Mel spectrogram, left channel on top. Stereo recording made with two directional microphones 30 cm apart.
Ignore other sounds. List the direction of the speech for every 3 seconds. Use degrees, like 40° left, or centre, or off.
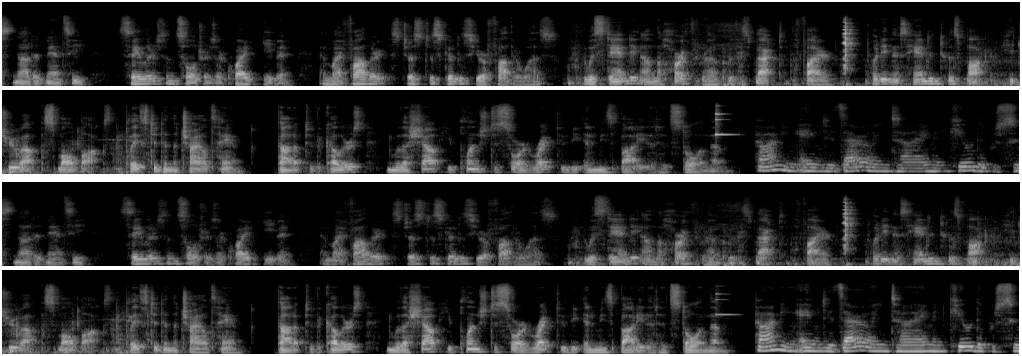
60° left, 60° left, 40° left, 20° left, 10° right, 40° right, 60° right.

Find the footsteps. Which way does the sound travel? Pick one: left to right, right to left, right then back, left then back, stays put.
left to right.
